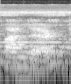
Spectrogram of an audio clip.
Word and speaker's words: Van Leer: Bacanya Van Leer, yaitu agama Hindu Buddha di Nusantara dikarenakan adanya ketertarikan bangsa Indonesia terhadap sebuah pembelajaran, yaitu dengan mengundang para Brahmana.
